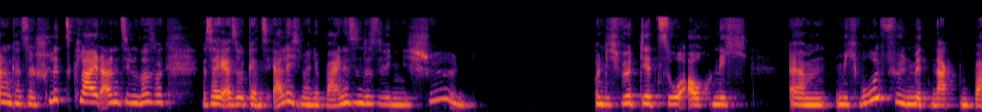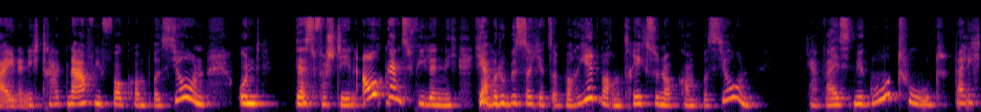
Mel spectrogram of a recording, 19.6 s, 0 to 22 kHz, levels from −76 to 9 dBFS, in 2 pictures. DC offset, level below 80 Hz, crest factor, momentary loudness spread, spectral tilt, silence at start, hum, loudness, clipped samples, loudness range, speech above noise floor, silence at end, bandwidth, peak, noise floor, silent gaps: under 0.1%; -64 dBFS; 20 dB; 10 LU; -4.5 dB/octave; 0 s; none; -22 LUFS; under 0.1%; 5 LU; 58 dB; 0 s; 13 kHz; -2 dBFS; -80 dBFS; none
